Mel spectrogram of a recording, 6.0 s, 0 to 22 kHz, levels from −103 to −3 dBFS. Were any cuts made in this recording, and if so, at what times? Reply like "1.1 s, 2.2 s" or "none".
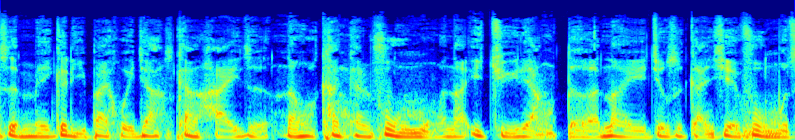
1.3 s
